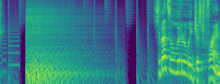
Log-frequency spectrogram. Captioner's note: wham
